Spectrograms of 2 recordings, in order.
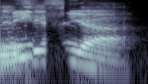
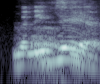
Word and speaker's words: Venezia: Venetia. You got to say it like that, John Hill. said. Venezia. Venezia.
